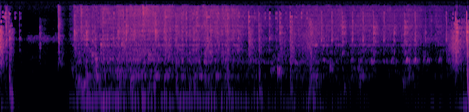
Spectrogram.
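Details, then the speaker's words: Boiler of unknown make, not working at all, goes straight to the red overheat light on switch-on: low steady hum with irregular ticking and watery gurgles, another clue to the fault; cause not yet confirmed. "you hear the gurgling? That's another clue on what's the matter with this boiler."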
